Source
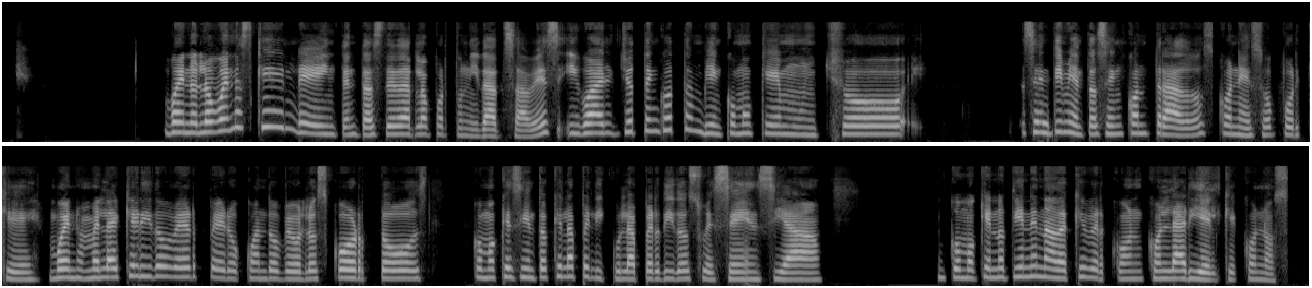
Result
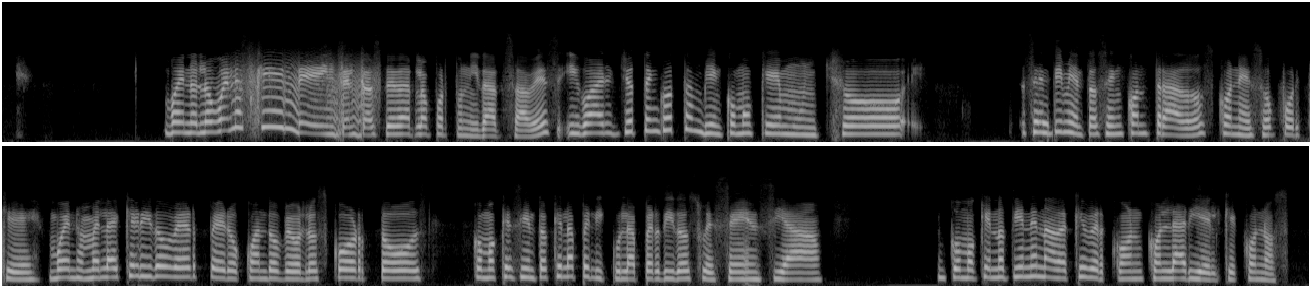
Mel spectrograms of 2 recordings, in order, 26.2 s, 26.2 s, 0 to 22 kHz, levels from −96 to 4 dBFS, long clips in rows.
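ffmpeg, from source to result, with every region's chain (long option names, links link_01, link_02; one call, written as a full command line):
ffmpeg -i in.wav -filter_complex "[0:a]asettb=1/sr,asplit=3[link_01][link_02][link_03];[link_01]atrim=end=2.204[link_04];[link_02]atrim=start=2.2:end=3.79,asetpts=PTS-STARTPTS,afade=type=in:duration=0.004:curve=qsin,afade=type=out:start_time=1.586:duration=0.004:curve=qsin,aeval=exprs='val(0)+0.5*0.0251*sgn(val(0))':channel_layout=same,highpass=frequency=430:poles=1,equalizer=frequency=2700:width=0.93:gain=9[link_05];[link_03]atrim=start=3.786[link_06];[link_04][link_05]acrossfade=duration=0.004:curve1=hsin:curve2=qsin[link_07];[link_07][link_06]acrossfade=duration=0.004:curve1=qsin:curve2=hsin,asettb=1/sr,asplit=3[link_08][link_09][link_10];[link_08]atrim=end=12.674[link_11];[link_09]atrim=start=12.67:end=13.1,asetpts=PTS-STARTPTS,afade=type=in:duration=0.004:curve=qsin,afade=type=out:start_time=0.426:duration=0.004:curve=qsin,lowpass=1200,equalizer=frequency=260:width=2.9:gain=-12.5,acompressor=mode=upward:threshold=-38dB:ratio=2.5:attack=3.2:release=140:knee=2.83:detection=peak[link_12];[link_10]atrim=start=13.096[link_13];[link_11][link_12]acrossfade=duration=0.004:curve1=hsin:curve2=qsin[link_14];[link_14][link_13]acrossfade=duration=0.004:curve1=qsin:curve2=hsin,alimiter=limit=-21dB:level=0:latency=1:release=123,lowpass=frequency=2100:width=0.5412,lowpass=frequency=2100:width=1.3066,acompressor=threshold=-35dB:ratio=2,volume=7.5dB" out.wav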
